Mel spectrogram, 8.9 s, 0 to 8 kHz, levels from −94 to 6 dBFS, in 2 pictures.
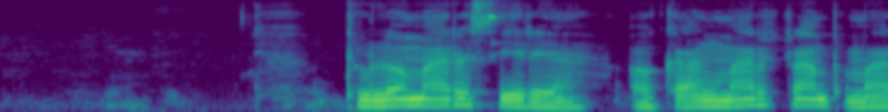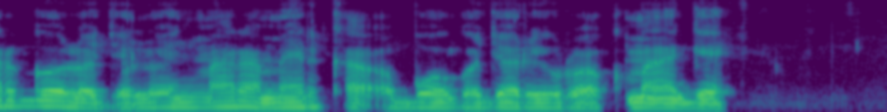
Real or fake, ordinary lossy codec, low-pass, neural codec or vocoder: real; none; none; none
